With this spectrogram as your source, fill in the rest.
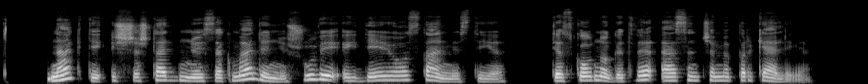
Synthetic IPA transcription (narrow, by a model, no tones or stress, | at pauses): nɑːkt̪ʲɪɪʃʃʲɛʃt̪ɑːd̪ʲɛnʲoːjsʲɛkmɑːd̪ʲiɛnʲiʃuːʋʲɛɪʔɐɪd̪ʲeːjoːɐst̪ɑːmʲiɛsʲt̪ʲijɛ | t̪ʲiɛskɔʊnoːɡɐt̪ʲʋʲɛʔæːsɐnʲt͡ʃʲɛmʲɛpɐɾʲkʲæːlʲḛjɛ̰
